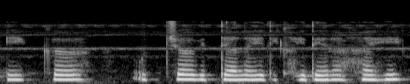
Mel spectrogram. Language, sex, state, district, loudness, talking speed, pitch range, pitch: Hindi, female, Bihar, West Champaran, -14 LUFS, 100 wpm, 215-225 Hz, 220 Hz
